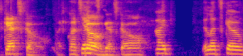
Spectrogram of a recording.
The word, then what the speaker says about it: Guetzkow: I hope I pronounced your name correctly that time. If not, please correct me. It's Guetzkow.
